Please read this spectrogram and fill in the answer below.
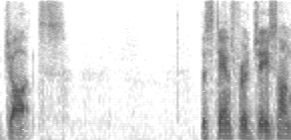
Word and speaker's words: JWT: on the slide so jwt's are pronounced jots this stands for a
